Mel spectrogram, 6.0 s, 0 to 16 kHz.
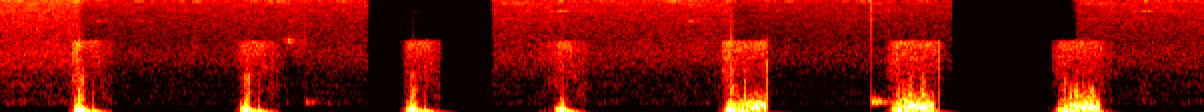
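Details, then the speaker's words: Korotkoff sounds heard through a stethoscope during a blood pressure measurement: seven regular low thumping beats at about 71 a minute, illustrating the phases of Korotkoff sounds. "nós temos cinco fases para poder classificar esse som a primeira fase é quando surgiu o som a segunda fase fase É no início dos batimentos aqueles ruídos está no início do batimento a terceira fase o ruído ele vai desaparecendo"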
